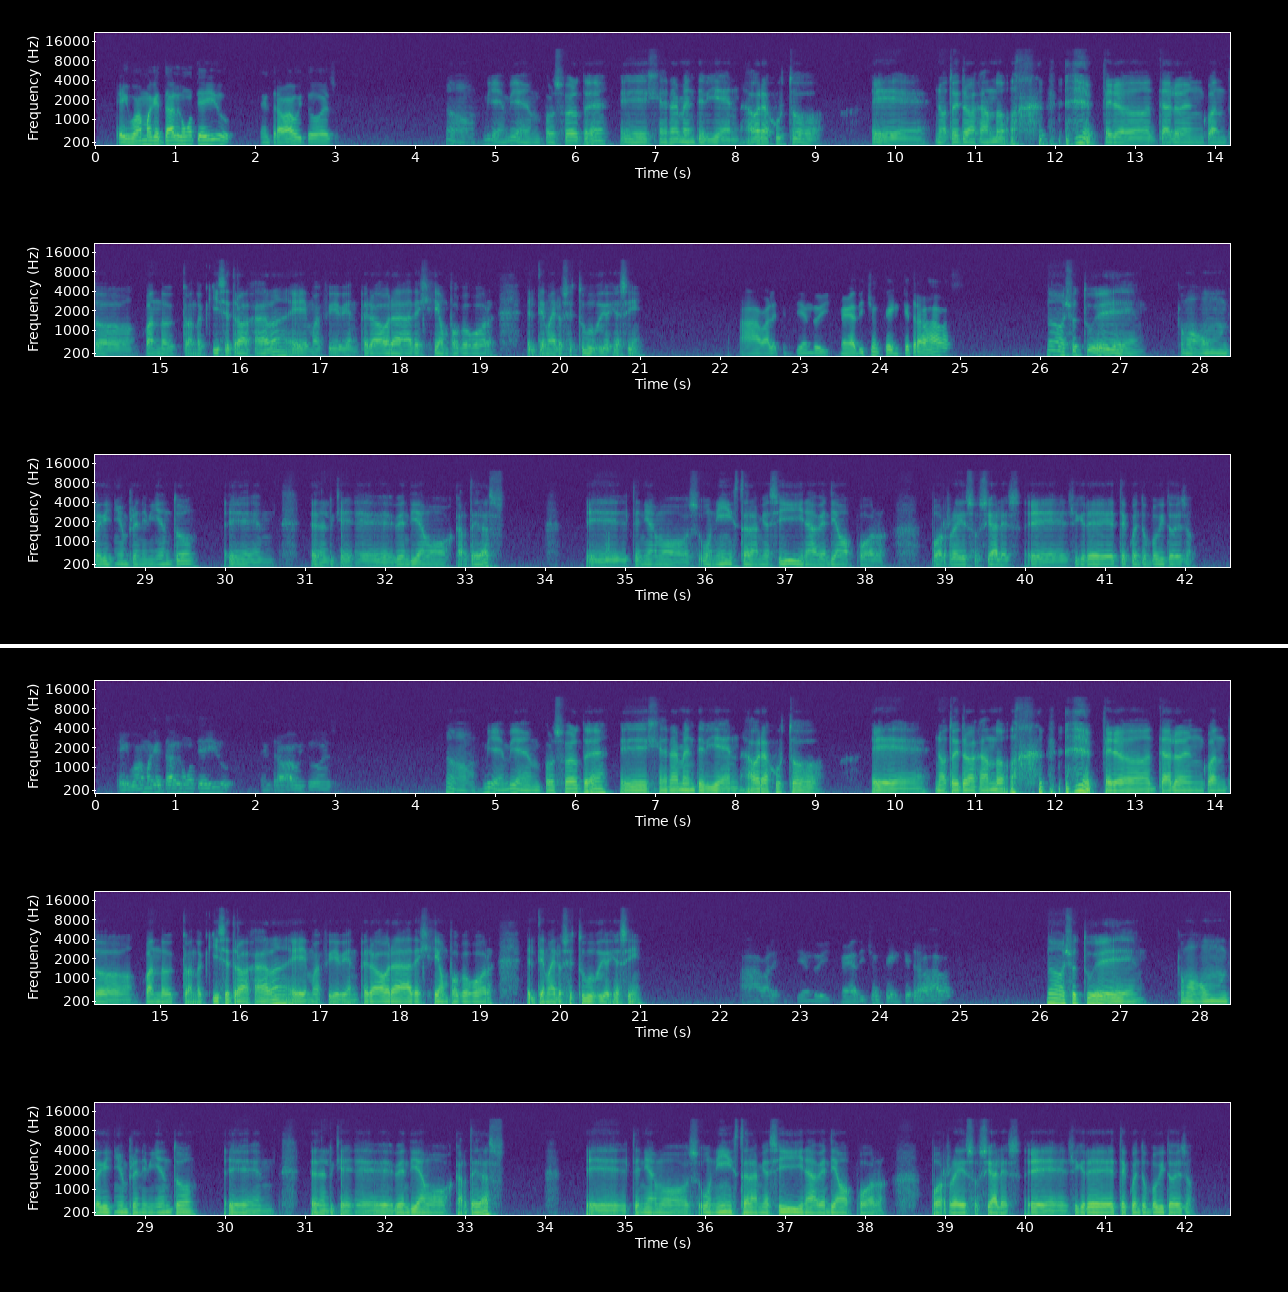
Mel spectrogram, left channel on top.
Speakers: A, on the left; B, on the right.
A: Hey Juanma, ¿qué tal? ¿Cómo te ha ido? El trabajo y todo eso.
B: No, bien, bien, por suerte, eh, generalmente bien. Ahora justo eh, no estoy trabajando, <laughs> pero te hablo en cuanto cuando cuando quise trabajar eh, me fui bien, pero ahora dejé un poco por el tema de los estudios y así.
A: Ah, vale, te entiendo. Y me habías dicho en, que, en qué trabajabas.
B: No, yo tuve como un pequeño emprendimiento eh, en el que vendíamos carteras eh,
A: Ah,
B: teníamos un Instagram y así, y nada, vendíamos por, por redes sociales. Eh, si querés, te cuento un poquito de eso.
